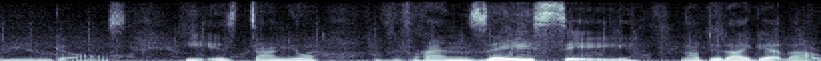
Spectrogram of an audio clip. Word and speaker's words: Franzese: friend Daman in meon girls he is Daniel vesi now did I get that right yes okay we're all good then on the pronunciation there's also some other dude here called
